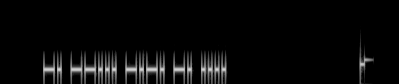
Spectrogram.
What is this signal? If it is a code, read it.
Morse code, heard as a keyed tone, about 34 wpm, 700 Hz. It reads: N7CNH
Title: NA SOTA Chaser Callsigns 35wpm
